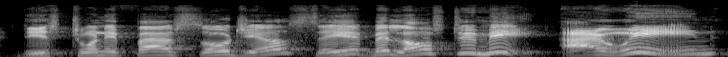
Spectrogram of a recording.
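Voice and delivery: loud, high, triumphant mock-French officer; French commander. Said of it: "the French commander was very polite".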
